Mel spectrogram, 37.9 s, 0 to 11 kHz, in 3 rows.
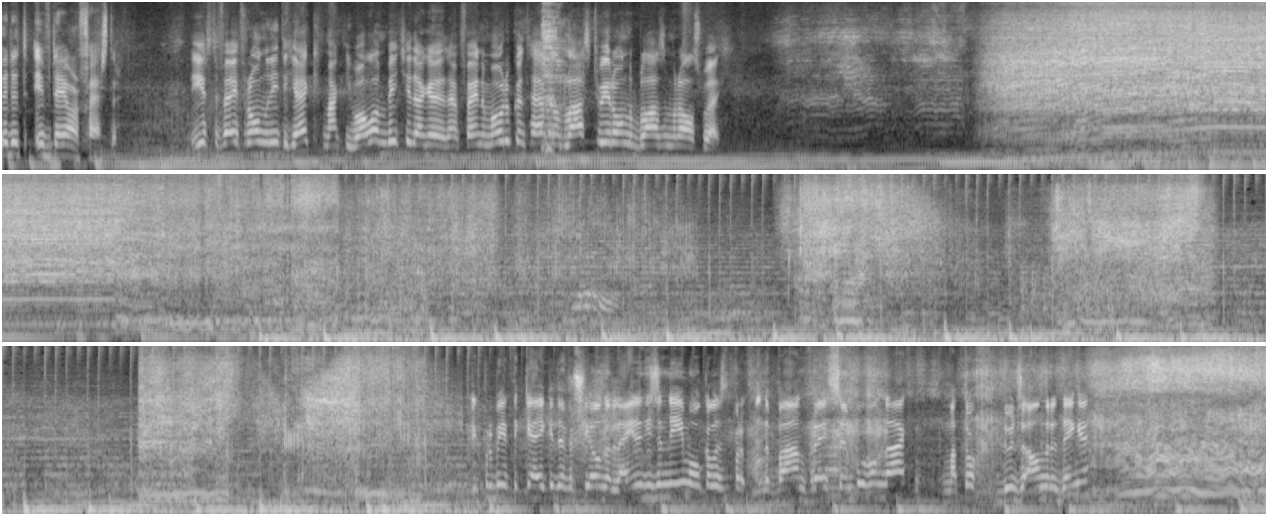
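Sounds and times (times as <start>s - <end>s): background music with heavy bass: 0.0s - 37.9s
motorcycle engines revving: 7.8s - 37.9s.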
